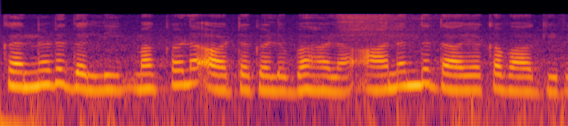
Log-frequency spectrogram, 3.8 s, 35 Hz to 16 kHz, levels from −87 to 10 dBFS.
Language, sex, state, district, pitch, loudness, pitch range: Kannada, female, Karnataka, Dakshina Kannada, 210 Hz, -14 LUFS, 205-240 Hz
